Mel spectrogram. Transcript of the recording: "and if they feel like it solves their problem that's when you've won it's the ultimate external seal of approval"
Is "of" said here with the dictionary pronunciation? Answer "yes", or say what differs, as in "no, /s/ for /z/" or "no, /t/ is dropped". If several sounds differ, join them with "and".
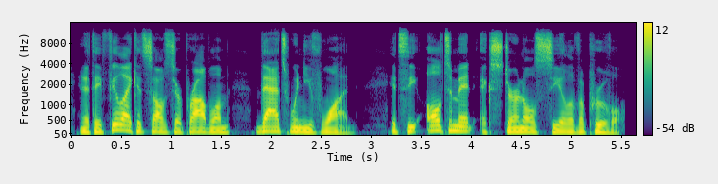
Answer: yes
